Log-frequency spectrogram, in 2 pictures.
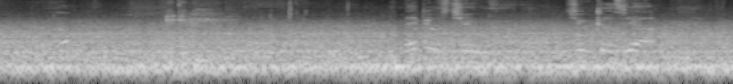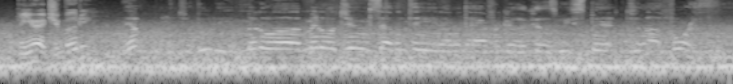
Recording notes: talks while ridin in the car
